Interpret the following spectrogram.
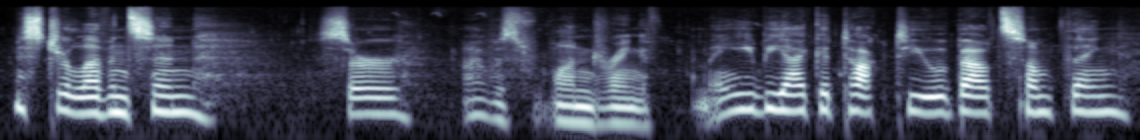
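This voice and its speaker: A man's voice: fairly high pitch, animated, normal speed. An earnest, worried scout in a short film, deferential and timid. His tone rises and falls a lot as he works up nerve to speak. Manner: timid and deferential, says sir constantly. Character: earnest, worried male boy scout, polite.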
